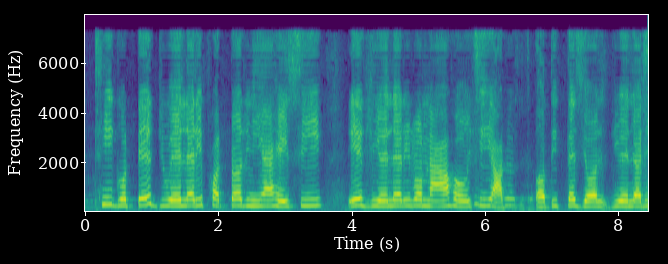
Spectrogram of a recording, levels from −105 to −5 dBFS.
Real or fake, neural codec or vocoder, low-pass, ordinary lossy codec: fake; codec, 16 kHz, 1.1 kbps, Voila-Tokenizer; none; none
